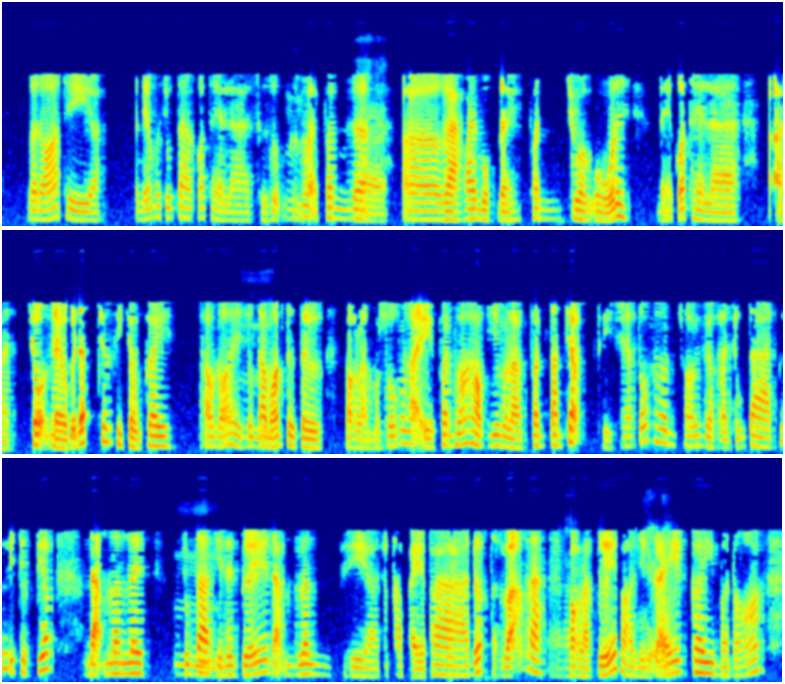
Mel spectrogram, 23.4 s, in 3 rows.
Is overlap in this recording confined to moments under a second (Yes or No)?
Yes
